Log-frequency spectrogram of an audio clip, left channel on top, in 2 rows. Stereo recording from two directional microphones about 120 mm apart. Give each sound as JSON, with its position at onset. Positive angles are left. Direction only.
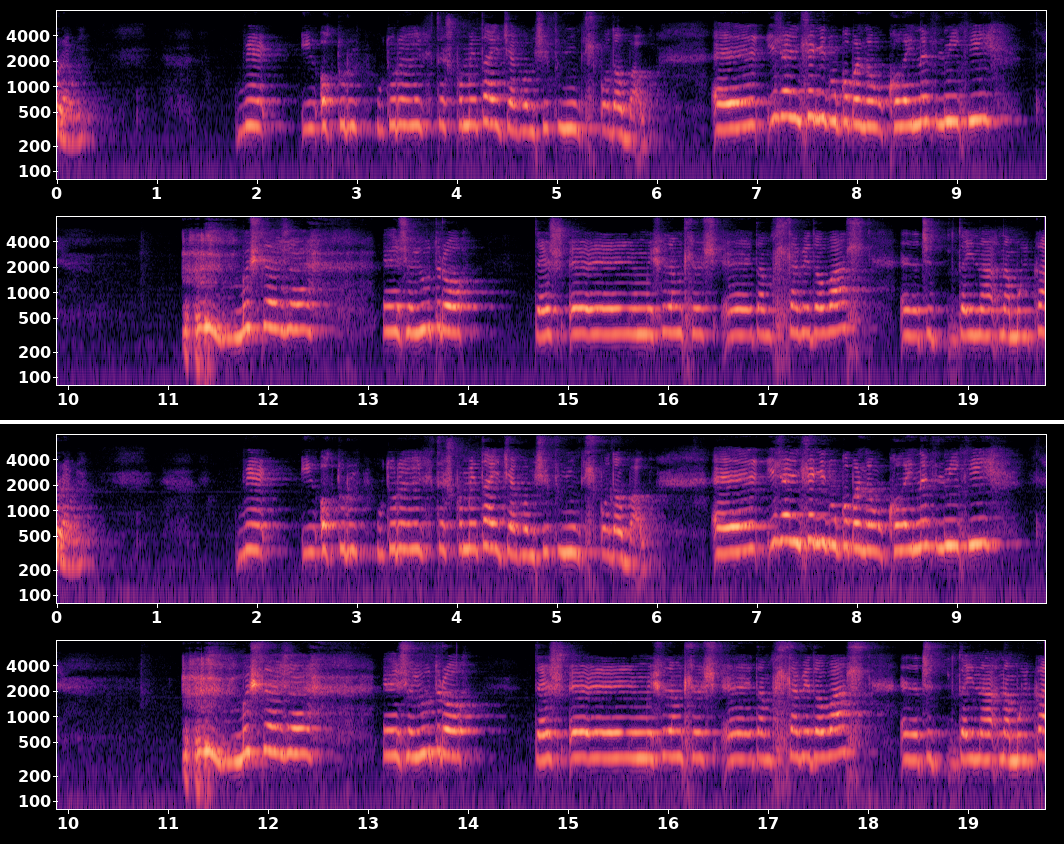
{"t": 1.9, "sound": "a woman's voice", "side_deg": 25}
{"t": 6.5, "sound": "child singing", "side_deg": 25}
{"t": 11.1, "sound": "child singing", "side_deg": 30}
